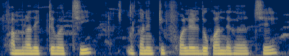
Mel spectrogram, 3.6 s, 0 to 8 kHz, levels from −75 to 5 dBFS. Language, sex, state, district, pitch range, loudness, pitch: Bengali, male, West Bengal, Cooch Behar, 155-165 Hz, -15 LUFS, 155 Hz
